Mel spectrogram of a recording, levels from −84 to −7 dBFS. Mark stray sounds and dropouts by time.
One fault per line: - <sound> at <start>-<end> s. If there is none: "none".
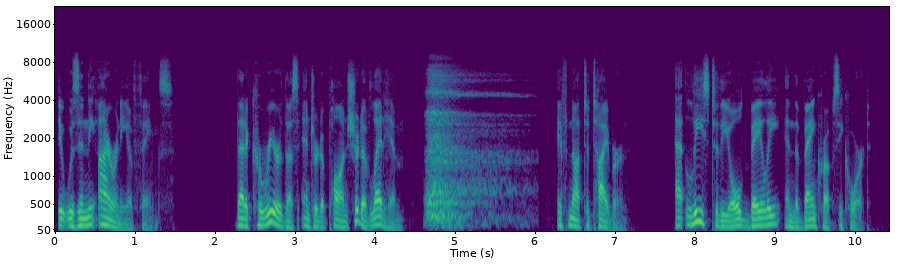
- sigh at 4.6-6.1 s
